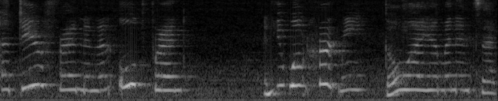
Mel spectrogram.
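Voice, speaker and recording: Soft-spoken and squeaky, this put-on character voice is extremely high in pitch and moves at a moderate pace over clear background noise. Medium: read story. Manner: soft, close to the ear.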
